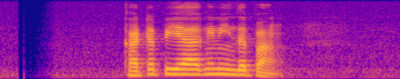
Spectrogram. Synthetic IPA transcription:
kɐʈɐpijaːɡeniind̪ɐpa̰ŋ

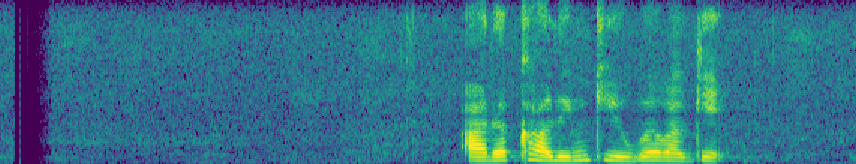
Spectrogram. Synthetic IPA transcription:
ʔaɾəkaliŋkiuʋəʋaɡe

